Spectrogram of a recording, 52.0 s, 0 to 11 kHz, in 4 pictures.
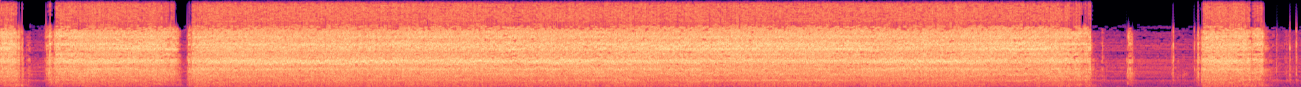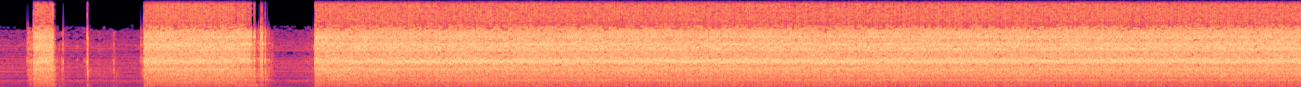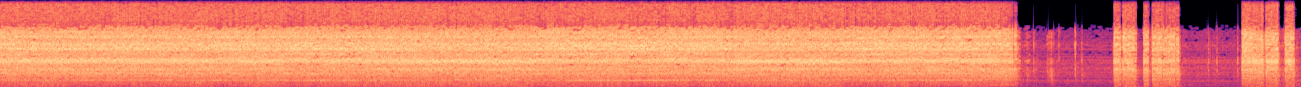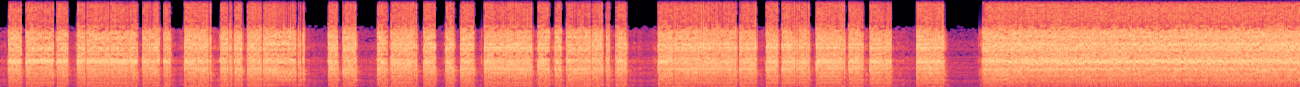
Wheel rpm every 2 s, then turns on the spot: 110, 190, 210, 210, 210, 60, 30, 60, 170, 230, 230, 230, 230, 230, 230, 220, 220, 200, 20, 20, 20, 20, 20, 20, 100, 210.
0-2 10-12 36-48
